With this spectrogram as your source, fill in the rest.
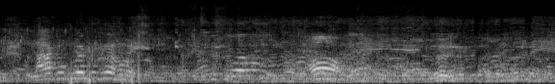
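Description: Water pours from a metal pot onto stone.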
